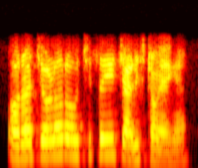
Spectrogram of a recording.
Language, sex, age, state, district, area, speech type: Odia, male, 18-30, Odisha, Dhenkanal, rural, conversation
